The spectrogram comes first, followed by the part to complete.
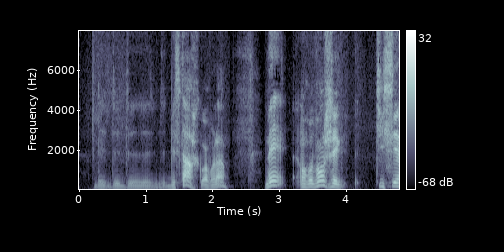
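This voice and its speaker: Speaking at a fairly slow pace, a man with a Corsican accent lets his pitch swing very widely. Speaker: actor and comedy filmmaker. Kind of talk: interview. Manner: hesitant, many fillers and repetitions.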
